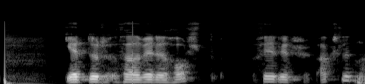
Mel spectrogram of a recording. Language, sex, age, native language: Icelandic, male, 60-69, Icelandic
